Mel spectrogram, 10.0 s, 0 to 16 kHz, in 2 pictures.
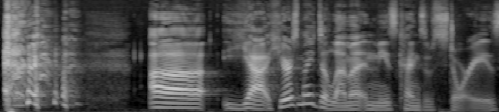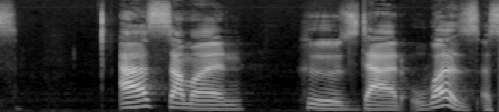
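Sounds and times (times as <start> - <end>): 
person coughing up mucus: 0.0 - 0.9
speech: 1.5 - 5.2, 6.2 - 9.9.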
